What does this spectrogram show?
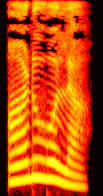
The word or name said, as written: ಆಡುವೊಲ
